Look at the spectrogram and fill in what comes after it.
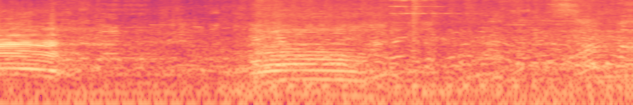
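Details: Sahiwal bull at a crowded livestock market near Dhaka: two brief bellowing moos, one opening and another after about a second and a half, layered over low engine hum and haggling voices.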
